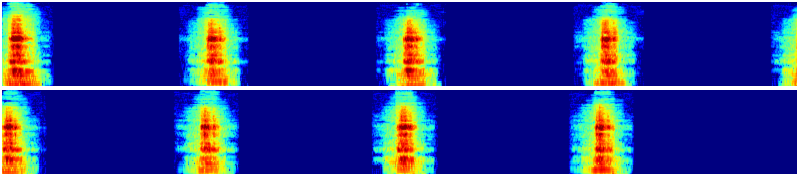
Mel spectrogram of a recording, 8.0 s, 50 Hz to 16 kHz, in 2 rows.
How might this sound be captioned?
a loop made by 8 beats of "clocking", DIY Mic recording, and digital noise reduction applied.
ambient, clock, effect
